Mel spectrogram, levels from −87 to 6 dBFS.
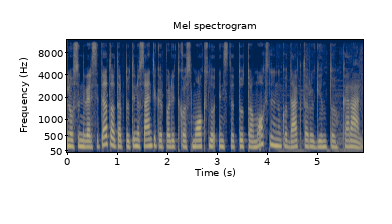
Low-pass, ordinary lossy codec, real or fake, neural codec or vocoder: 10.8 kHz; MP3, 96 kbps; real; none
